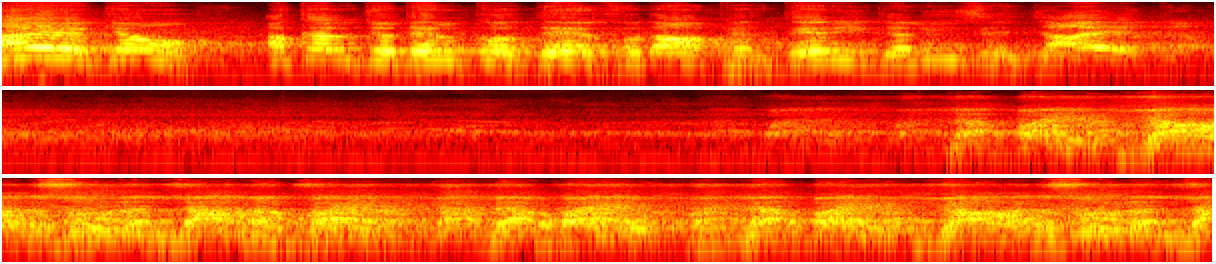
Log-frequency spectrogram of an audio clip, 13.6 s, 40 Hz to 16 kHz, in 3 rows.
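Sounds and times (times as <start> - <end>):
speech: 0.0 - 4.6, 8.1 - 13.6
large crowd chanting political slogans: 4.4 - 13.6.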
